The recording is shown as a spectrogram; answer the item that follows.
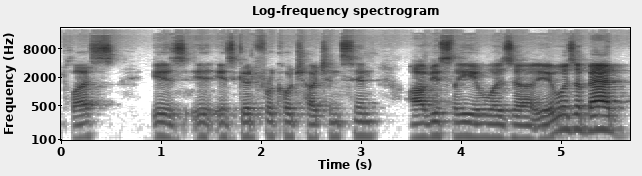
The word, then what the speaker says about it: Hutchinson: All right, going up the table, it's been like almost a half a season of Coach John Hutchinson. I'll get it right one day. Hutchinson, did I say it right, Yeah, Joe?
